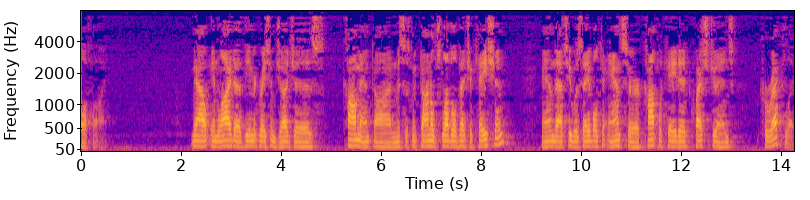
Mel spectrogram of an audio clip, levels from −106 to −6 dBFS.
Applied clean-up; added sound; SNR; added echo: none; none; none; none.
